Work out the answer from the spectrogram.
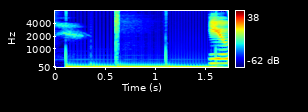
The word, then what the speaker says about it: Kyo: Kyo is more like one syllable, or like Kyo, like yo with a kick.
